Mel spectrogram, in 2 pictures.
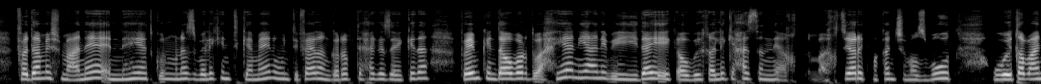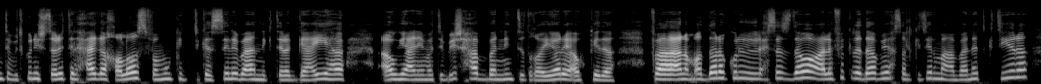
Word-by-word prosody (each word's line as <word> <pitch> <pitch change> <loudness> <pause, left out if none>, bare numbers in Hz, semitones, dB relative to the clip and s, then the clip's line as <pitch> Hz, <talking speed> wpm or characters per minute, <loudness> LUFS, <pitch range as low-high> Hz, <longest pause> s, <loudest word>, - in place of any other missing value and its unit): فده 250 +2 +4
مش 280 -3 -4
معناه 260 +8 +1
إن 230 -1 -4
هي 265 +2 0
تكون 255 - -11
مناسبة 245 -2 -4
ليكِ 260 +3 -7
أنتِ 260 -2 -6
كمان، 245 +5 -3
وأنتِ 255 -3 -6
فعلًا 255 -2 -2
جربتِ 235 +4 -6
حاجة 250 +1 -5
زي 230 -3 -6
كده، 280 +5 -3 0.3
فيمكن 265 0 +5
ده 260 0 +6
برضه 270 0 +1
أحيانًا 310 +3 -1
يعني 295 -2 0
بيضايقِك 235 0 +1
أو 215 - +1
بيخليكِ 225 +3 -4
حاسّة 270 -2 -4
إن 220 -1 -6
اخت - - -11 0.2
اختيارك 260 +1 +2
ما 220 - -11
كانش 245 -1 -4
مضبوط، 215 +6 -3 0.4
وطبعًا 245 +3 +5
أنت 260 0 -2
بتكوني 265 +4 -6
اشتريتِ 250 +1 0
الحاجة 245 0 +3
خلاص، 255 +5 +1
فممكن 250 +1 -5
تكسلي 235 +4 -2
بقى 230 -1 +4
إنّك 220 -3 -5
ترجعيها 210 +4 +1 0.4
أو 225 +2 +2
يعني 220 -2 +2
ما 220 - -6
تبقيش 220 +4 -4
حابّة 235 -3 0
إن 225 0 -4
أنتِ 240 -2 -6
تغيري 210 +3 +1
أو 195 - 0
كده. 195 -4 -2 0.3
فأنا 235 0 +8
مقدرة 245 +5 +1
كل 290 0 -7
الإحساس 265 0 -5
دوّة، 280 +5 +4
وعلى 250 -3 +3
فكرة 275 0 -4
ده 260 +1 +1
بيحصل 270 -2 -6
كتير 230 +5 -9
مع 235 -4 -3
بنات 220 +5 -6
كتيرة، 320 +4 -3
245 Hz, 185 wpm, -22 LUFS, 225-265 Hz, 0.4 s, فأنا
